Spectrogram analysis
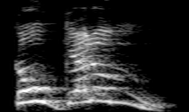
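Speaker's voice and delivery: mock rally cry; cheering. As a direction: cheer a rider on, slow and high. Cheering on horse rider.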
